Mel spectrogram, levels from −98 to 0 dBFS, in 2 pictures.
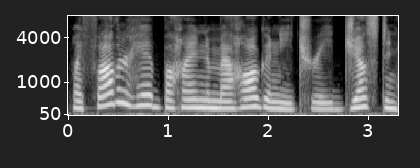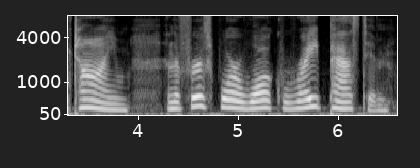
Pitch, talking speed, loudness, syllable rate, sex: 230 Hz, 165 wpm, -18 LUFS, 4.0 syllables/s, female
